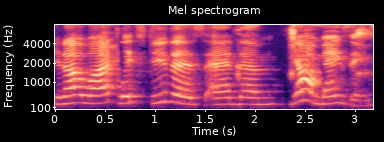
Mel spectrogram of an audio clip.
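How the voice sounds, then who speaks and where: The tone is bright and sharp, with a South African accent. The pace is fairly slow. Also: woman. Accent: Afrikaans South African English. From South Africa, Eastern Free State. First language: Afrikaans. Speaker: social media consultant. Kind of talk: interview.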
